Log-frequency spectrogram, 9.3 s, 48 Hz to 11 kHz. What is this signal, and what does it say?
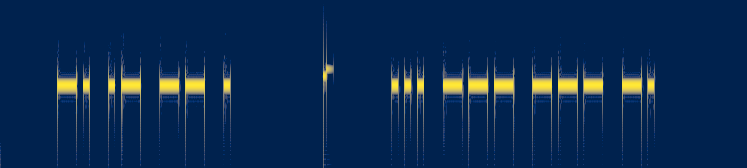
Morse code, heard as a keyed tone, about 15 wpm, 700 Hz. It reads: NAME SOON
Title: Sets of 3 Words - New Word Drill - 15wpm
